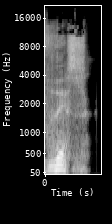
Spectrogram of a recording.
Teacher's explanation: La TH de this suena como una D vibrante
